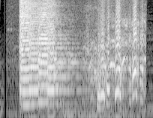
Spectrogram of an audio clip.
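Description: A loud, horn-like honk held for about a second, then a short run of quick wavering, warbling tones before it cuts off.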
